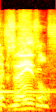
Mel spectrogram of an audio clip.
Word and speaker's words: Azazel: Okay, it's Azazel. Couldn't pronounce it.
